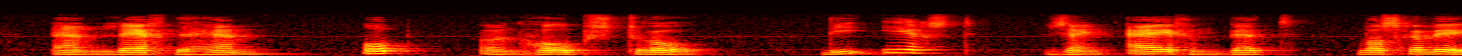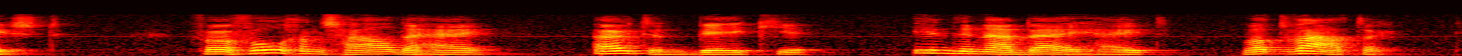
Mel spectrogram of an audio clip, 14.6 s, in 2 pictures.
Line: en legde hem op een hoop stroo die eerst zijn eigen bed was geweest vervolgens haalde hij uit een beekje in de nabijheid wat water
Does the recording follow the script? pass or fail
pass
